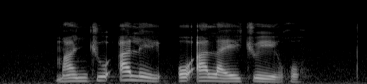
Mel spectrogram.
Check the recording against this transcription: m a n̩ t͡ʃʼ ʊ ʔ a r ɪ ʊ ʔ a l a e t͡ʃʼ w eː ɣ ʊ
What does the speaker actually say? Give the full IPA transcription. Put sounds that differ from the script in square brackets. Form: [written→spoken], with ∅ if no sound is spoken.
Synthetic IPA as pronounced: m a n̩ t͡ʃʼ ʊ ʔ a [r→l] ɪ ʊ ʔ a l a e t͡ʃʼ w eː ɣ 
